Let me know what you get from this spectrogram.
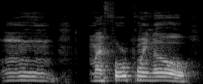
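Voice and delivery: high-pitched mock panic of a nerd; overly serious nerdy kids. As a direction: whimper like a devastated straight-A student, hammed up. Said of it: "they take it very serious".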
